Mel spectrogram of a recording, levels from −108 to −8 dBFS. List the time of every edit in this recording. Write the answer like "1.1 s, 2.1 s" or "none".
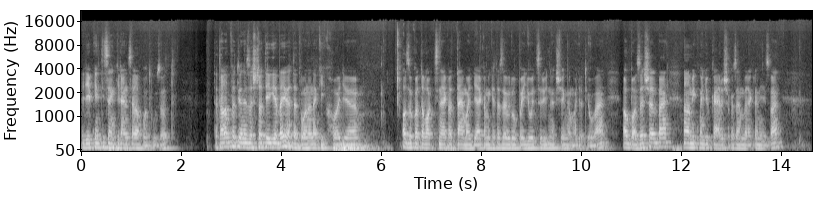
12.0 s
